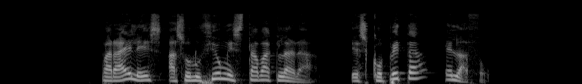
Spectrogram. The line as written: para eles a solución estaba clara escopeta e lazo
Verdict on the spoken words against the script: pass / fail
pass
